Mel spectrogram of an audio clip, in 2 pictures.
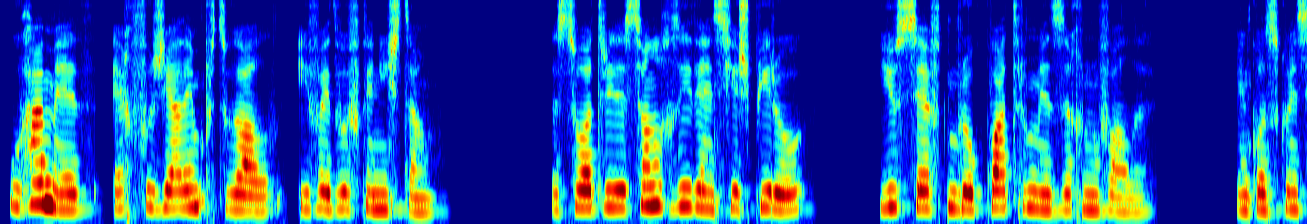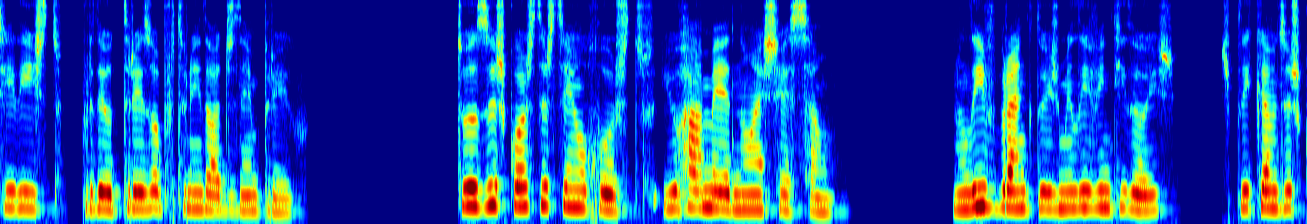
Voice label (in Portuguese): LOCUCAO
